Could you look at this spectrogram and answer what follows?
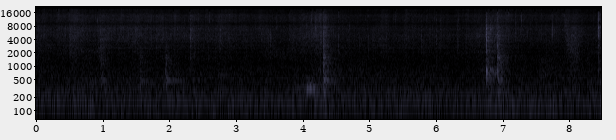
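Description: Ground mustard paste sizzling in hot oil in a pan, a faint, steady crackling fry with a few sharper spatters and stirring scrapes, no voices.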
